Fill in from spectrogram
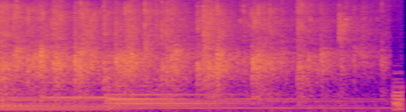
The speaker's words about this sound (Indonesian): Pasti kalau saya sekarang berkata yang setuju saja, boleh tepuk tangan bagi Tuhan Yesus.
